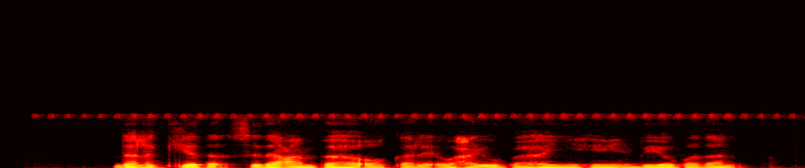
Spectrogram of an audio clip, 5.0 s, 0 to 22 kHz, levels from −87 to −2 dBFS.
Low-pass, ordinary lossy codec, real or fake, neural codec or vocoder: 7.2 kHz; Opus, 64 kbps; real; none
